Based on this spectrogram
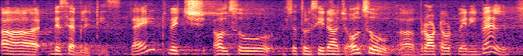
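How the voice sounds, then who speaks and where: A woman's moderately paced speech, noticeable background noise behind it. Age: 50s. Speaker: author. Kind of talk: speech at a book launch. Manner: conversational, many fillers.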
